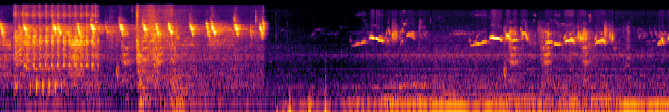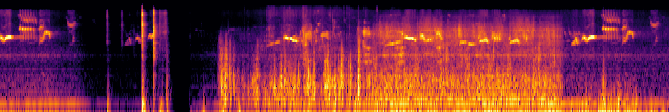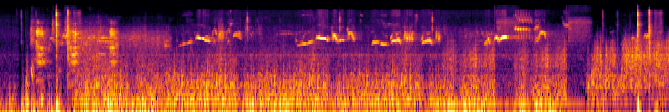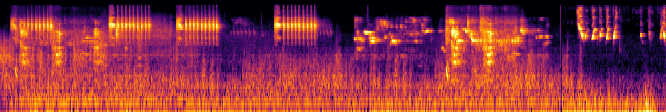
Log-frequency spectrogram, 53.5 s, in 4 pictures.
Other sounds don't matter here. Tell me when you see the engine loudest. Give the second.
1 s.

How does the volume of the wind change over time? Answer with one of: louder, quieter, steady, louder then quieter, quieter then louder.
quieter.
